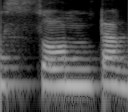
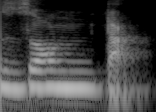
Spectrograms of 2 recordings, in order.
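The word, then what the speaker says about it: Sonntag: যে ওরা জামস্টাক বলে ওরা সন্নটাক বলে না ওরা বলে জন্টাক বর্গীয় জ এর মত উচ্চারণ যেহেতু ওরা এভাবে উচ্চারণ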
